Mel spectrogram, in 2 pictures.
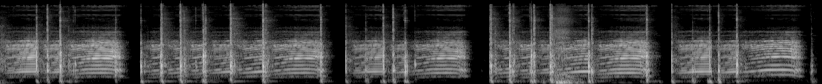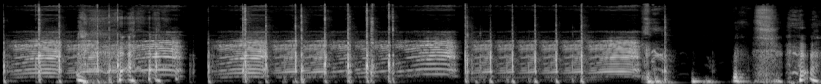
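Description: A tune played entirely with sampled cow moos, each note a short pitched bellow, following a bouncy rhythm in quick phrases with brief gaps, loud and close, like a toy instrument.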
